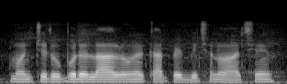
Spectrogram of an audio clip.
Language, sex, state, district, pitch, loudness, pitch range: Bengali, male, West Bengal, Cooch Behar, 115 Hz, -18 LUFS, 110-120 Hz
